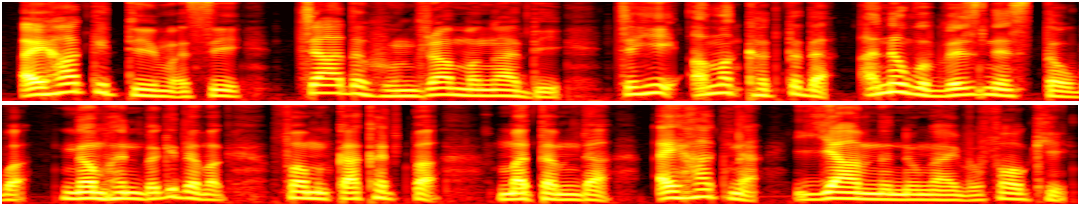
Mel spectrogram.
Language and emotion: Manipuri, happy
